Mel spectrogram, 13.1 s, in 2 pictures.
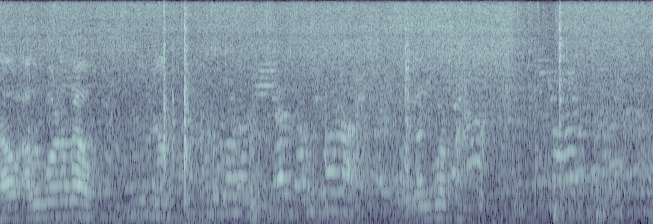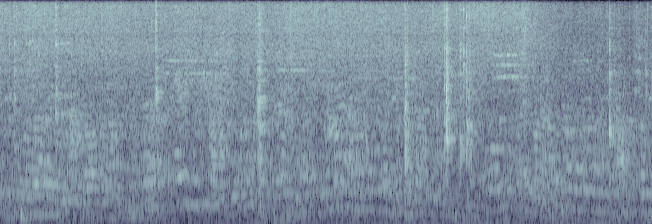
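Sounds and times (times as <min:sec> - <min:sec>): meat sizzling on a griddle: 0:00.0 - 0:13.0
metal spatula scraping griddle: 0:02.6 - 0:12.0.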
